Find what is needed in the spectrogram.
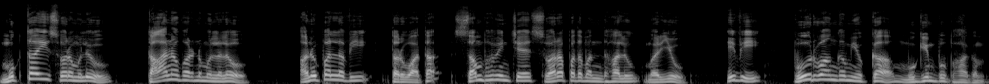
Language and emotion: Telugu, neutral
